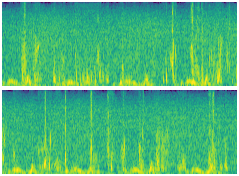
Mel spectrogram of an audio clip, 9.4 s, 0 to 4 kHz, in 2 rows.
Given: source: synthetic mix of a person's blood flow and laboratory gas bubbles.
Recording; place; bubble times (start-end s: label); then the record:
Doppler ultrasound of blood flow; precordium
0.36-0.51 s: bubbles
0.60-0.81 s: bubbles
1.00-1.27 s: bubbles
1.43-2.15 s: bubbles
2.38-2.44 s: bubbles
3.18-3.49 s: bubbles
3.74-4.04 s: bubbles
4.12-4.43 s: bubbles
4.47-4.79 s: bubbles
4.91-5.08 s: bubbles
5.39-5.88 s: bubbles
5.92-6.01 s: bubbles
6.43-6.64 s: bubbles
6.79-6.95 s: bubbles
6.98-7.17 s: bubbles
7.41-7.52 s: bubbles
7.73-8.04 s: bubbles
8.19-8.39 s: bubbles
8.80-9.00 s: bubbles
9.03-9.23 s: bubbles
From the record:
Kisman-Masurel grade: 243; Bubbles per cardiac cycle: several, 3 to 8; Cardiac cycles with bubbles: 100%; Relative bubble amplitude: loud (0.450 to 0.775); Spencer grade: 3 (all of the cardiac periods contain showers or single bubble signals, but not dominating or overriding the cardiac motion signals); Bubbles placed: anywhere in the cardiac cycle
